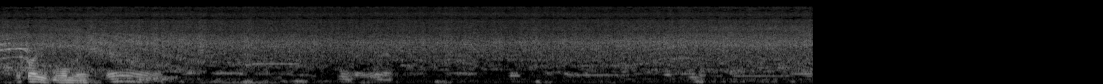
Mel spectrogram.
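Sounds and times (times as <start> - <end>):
misting system hissing: 0.0 - 8.1.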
